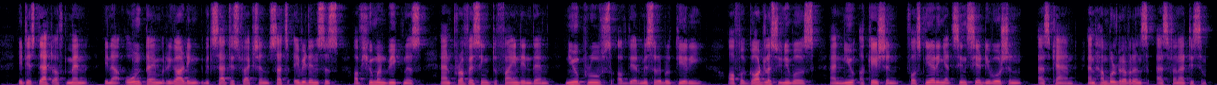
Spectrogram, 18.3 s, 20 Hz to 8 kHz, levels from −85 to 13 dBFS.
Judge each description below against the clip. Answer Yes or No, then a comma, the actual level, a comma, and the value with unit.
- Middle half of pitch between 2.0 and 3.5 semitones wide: Yes, narrow, 2.5 semitones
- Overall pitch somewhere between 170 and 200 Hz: No, low, 135 Hz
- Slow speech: No, average, 160 wpm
